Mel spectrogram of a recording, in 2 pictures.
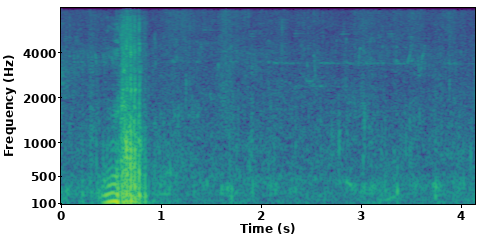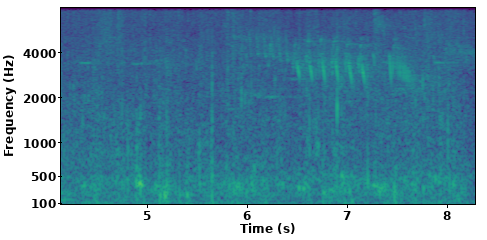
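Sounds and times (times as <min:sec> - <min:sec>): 
pony snorting in a zoo: 0:00.3 - 0:01.1.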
